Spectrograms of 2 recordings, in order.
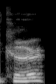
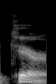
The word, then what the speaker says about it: Kerr: Kurr con Kurd. Yeah, I guess it's actually care we pronounce it, but that's different. Ah, okay. As in who cares.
